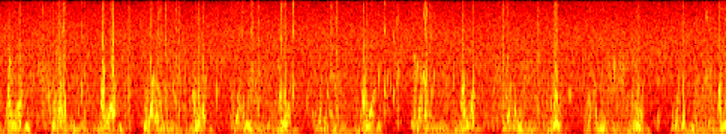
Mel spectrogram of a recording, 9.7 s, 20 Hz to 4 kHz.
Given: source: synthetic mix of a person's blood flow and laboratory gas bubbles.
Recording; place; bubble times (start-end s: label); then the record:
Doppler ultrasound of blood flow; precordium
0.39-0.93 s: bubbles
0.96-1.18 s: bubbles
1.64-1.80 s: bubbles
1.85-2.43 s: bubbles
2.86-2.93 s: bubbles
3.03-3.65 s: bubbles
3.70-3.84 s: bubbles
3.89-3.95 s: bubbles
4.08-4.23 s: bubbles
4.34-4.55 s: bubbles
5.01-5.37 s: bubbles
5.44-5.83 s: bubbles
6.43-7.06 s: bubbles
7.11-7.26 s: bubbles
7.58-8.55 s: bubbles
8.71-8.82 s: bubbles
9.23-9.69 s: bubbles
From the record:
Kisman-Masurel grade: 342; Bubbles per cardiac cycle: rolling drumbeat, 9 or more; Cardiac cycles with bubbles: 100%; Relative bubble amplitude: moderate (0.250 to 0.450); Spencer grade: 3 (all of the cardiac periods contain showers or single bubble signals, but not dominating or overriding the cardiac motion signals); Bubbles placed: only in the low amplitude regions of the cardiac cycle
